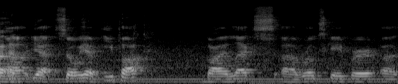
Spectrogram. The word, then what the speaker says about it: Epoch: guys over at NGC gamesepic Epoch Epoch it's pronounced Epoch something like that it's a working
